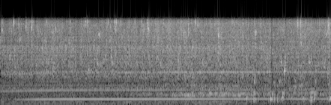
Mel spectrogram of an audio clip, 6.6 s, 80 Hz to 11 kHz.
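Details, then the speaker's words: Ecotech Marine Vectra L1 aquarium return pump, new, at setting three and then turned up toward maximum: steady low-pitched hum with water splashing, audible across a quiet room and getting much louder at high output. "right now it is running on number three and you can hear the pump humming that is loud enough in this quiet room I can hear it from clear across the room but if I turn it up any more it gets really really loud I'll turn it up and let you hear it"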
